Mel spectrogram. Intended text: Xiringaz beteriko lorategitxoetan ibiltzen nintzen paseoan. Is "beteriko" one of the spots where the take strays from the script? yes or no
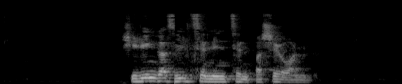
yes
